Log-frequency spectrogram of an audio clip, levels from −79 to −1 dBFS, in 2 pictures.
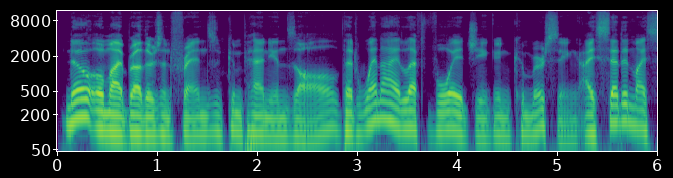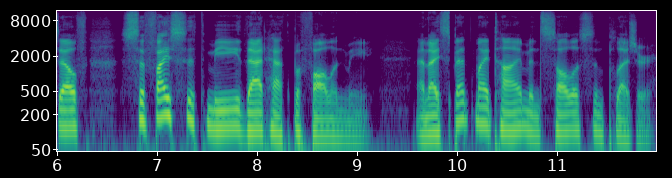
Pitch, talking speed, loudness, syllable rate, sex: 105 Hz, 175 wpm, -21 LUFS, 4.5 syllables/s, male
